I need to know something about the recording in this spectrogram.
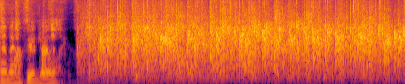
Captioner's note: clapping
